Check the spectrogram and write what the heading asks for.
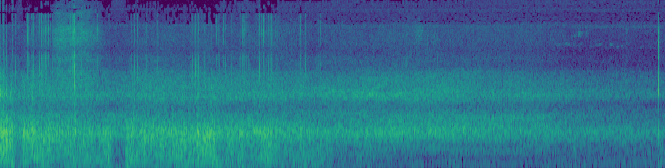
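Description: Wind rushing over a bicycle-mounted camera's microphone, mixed with road and traffic noise while the bike is ridden, fading steadily over the second half as the bike slows to a stop.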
